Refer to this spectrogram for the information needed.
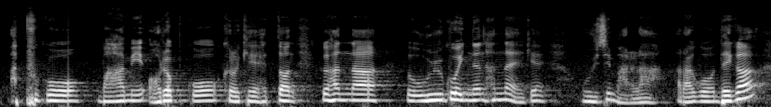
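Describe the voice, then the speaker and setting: A man's voice: on the high side, darkish tone. A man preaching a youth sermon, retelling a story with earnest storytelling and acted-out quotes. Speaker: youth pastor.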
